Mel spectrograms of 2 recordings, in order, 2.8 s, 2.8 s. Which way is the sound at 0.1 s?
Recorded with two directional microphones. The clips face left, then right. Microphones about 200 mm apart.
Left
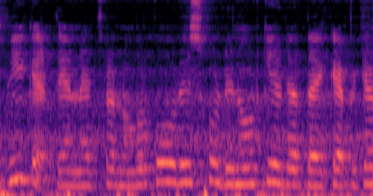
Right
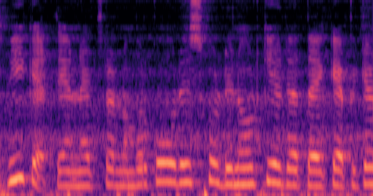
35° right (ahead or behind).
